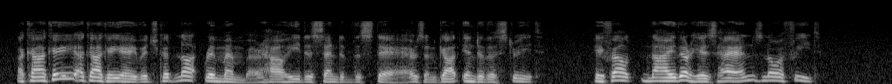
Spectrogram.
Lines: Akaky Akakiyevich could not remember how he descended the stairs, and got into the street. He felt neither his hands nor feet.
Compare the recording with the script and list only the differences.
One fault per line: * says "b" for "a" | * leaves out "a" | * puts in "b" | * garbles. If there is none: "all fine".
all fine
